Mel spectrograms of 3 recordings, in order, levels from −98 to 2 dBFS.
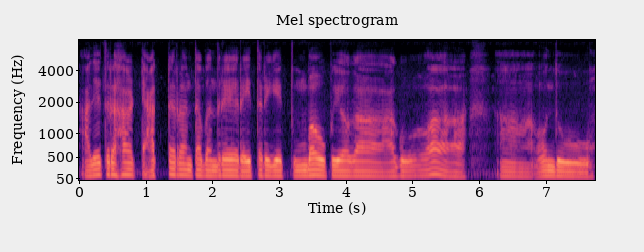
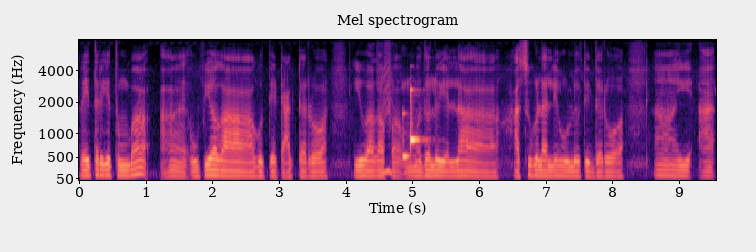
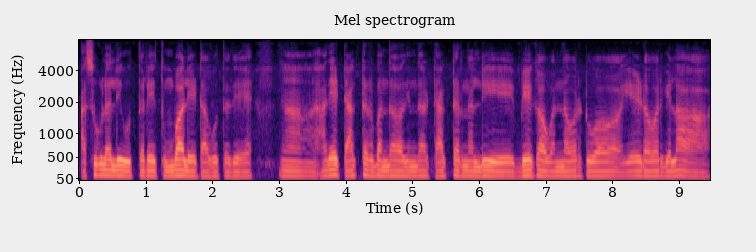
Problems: background sounds at intervals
